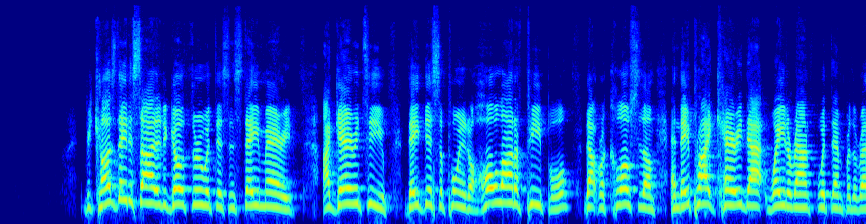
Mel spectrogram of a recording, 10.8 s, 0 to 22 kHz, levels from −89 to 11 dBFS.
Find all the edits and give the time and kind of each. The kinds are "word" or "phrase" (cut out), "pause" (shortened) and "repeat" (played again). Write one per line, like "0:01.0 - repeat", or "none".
0:07.2 - pause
